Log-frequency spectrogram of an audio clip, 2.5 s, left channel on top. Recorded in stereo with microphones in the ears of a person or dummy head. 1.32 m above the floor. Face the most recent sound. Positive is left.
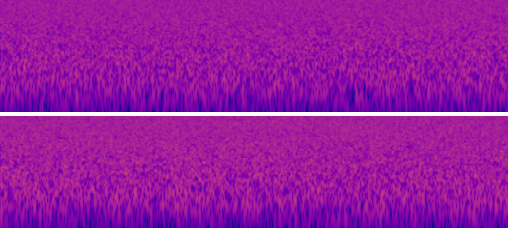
No sound to turn to.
